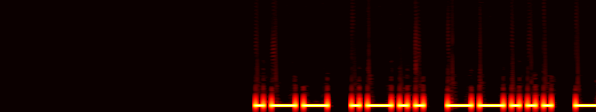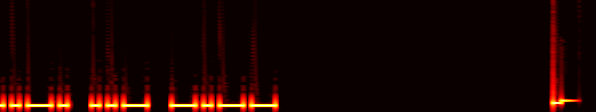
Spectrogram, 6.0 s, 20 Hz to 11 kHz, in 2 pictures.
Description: Morse code, heard as a keyed tone, about 30 wpm, 700 Hz. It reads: WL7CUY
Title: USA Call Signs Repeated 2x 30wpm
